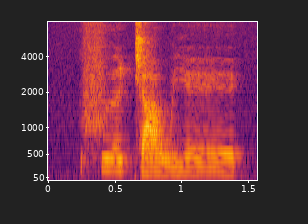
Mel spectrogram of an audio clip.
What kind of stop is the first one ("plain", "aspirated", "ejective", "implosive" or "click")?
plain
